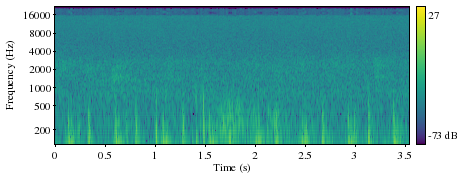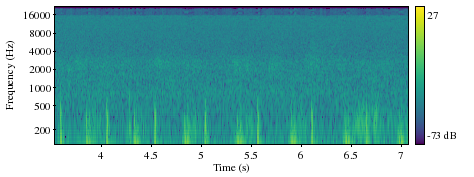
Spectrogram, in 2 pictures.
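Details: 22-year-old female trying to calm her heart to sleep after deep breaths failed. Fast, heavy heartbeat about 113 a minute, slightly uneven spacing, her body shaking with each beat, soft breathing and rain behind: pounding palpitations.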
